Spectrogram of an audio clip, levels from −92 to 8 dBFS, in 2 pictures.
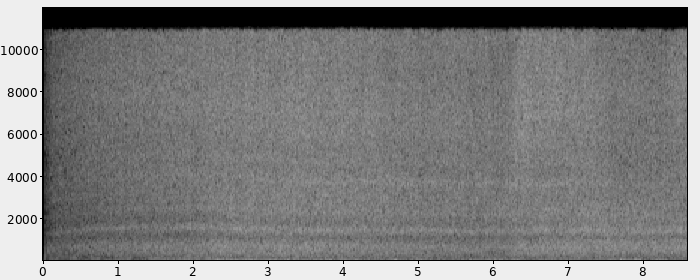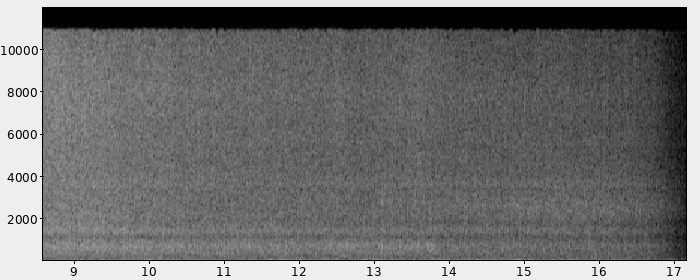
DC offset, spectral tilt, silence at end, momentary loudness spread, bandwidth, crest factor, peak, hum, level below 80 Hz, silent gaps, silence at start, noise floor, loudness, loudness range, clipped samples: under 0.1%; 0.5 dB/octave; 0.2 s; 13 LU; 11.5 kHz; 18 dB; -10 dBFS; none; -44 dBFS; none; 0 s; -47 dBFS; -24 LUFS; 11 LU; under 0.1%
